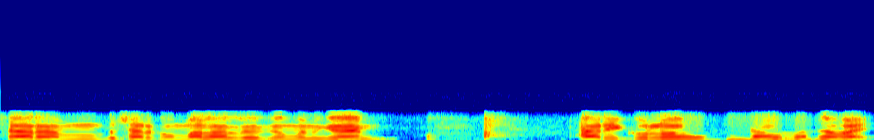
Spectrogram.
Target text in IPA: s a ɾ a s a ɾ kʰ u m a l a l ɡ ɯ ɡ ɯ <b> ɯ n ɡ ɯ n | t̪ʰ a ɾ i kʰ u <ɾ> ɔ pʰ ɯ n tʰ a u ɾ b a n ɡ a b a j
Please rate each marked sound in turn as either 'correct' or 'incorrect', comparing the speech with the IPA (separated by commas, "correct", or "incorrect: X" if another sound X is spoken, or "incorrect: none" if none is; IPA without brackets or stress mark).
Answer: incorrect: m, incorrect: l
